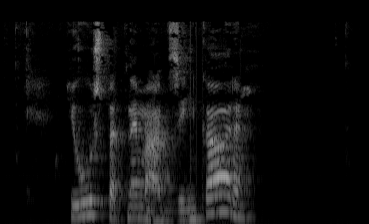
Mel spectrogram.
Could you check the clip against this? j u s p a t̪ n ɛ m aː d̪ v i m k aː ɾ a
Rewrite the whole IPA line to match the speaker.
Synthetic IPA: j uː s p a t̪ n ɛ m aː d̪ z i ɲ k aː ɾ a

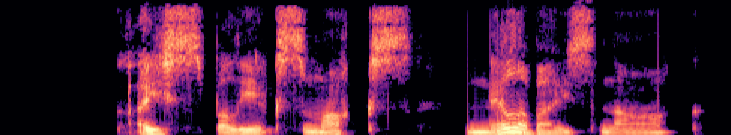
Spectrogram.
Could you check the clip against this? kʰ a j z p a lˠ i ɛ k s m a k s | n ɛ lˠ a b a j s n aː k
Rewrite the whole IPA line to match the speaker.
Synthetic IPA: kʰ a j s p a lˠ i ɛ k s m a k s | n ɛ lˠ a b a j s n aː k

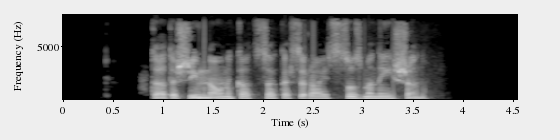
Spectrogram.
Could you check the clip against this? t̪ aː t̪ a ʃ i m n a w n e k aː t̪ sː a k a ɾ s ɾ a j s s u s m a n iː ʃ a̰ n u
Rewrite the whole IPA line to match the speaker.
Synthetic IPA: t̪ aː t̪ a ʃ i m n a w n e k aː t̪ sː a k a ɾ s ɾ a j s s u z m a n iː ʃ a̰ n u

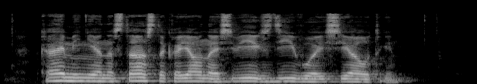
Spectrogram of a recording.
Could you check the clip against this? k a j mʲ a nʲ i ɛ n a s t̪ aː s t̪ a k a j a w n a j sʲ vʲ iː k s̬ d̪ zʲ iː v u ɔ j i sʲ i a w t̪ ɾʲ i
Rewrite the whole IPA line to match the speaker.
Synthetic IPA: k a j mʲ i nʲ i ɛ n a s t̪ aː s t̪ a k a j a w n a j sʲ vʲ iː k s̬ d̪ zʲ iː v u ɔ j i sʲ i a w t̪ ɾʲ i

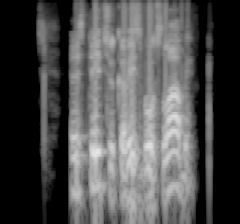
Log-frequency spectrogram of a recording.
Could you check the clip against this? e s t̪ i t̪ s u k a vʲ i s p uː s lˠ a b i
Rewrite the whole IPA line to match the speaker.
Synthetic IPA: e s t̪ i t̪ s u k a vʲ i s b uː s lˠ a b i

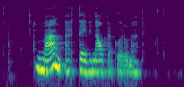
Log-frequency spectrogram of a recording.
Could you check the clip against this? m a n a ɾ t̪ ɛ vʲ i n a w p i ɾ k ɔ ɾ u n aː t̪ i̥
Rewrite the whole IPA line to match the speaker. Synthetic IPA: m a n a ɾ t̪ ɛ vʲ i n a w p a ɾ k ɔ ɾ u n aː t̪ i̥

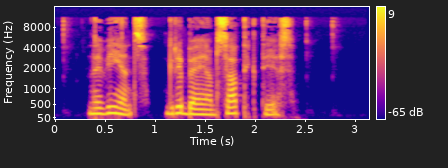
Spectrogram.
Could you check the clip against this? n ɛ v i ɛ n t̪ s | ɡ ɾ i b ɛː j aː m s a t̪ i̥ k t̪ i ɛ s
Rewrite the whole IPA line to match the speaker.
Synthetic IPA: n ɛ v i ɛ n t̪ s | ɡ ɾ i b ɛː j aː m s a t̪ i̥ k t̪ i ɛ s

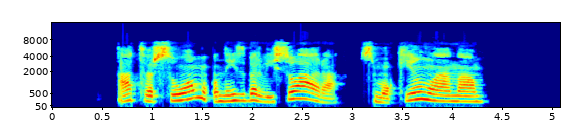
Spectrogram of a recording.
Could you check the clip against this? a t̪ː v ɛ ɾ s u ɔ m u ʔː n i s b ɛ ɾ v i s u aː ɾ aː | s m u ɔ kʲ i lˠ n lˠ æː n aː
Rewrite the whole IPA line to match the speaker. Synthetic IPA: a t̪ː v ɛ ɾ s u ɔ m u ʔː n i z b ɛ ɾ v i s u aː ɾ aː | s m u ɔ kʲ i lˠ n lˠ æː n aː

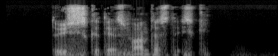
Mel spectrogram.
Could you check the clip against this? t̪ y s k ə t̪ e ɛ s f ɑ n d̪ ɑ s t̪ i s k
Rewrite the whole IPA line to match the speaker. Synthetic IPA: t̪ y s k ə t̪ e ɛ s f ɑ n t̪ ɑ s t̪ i s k

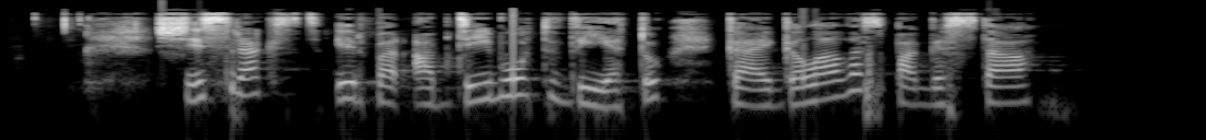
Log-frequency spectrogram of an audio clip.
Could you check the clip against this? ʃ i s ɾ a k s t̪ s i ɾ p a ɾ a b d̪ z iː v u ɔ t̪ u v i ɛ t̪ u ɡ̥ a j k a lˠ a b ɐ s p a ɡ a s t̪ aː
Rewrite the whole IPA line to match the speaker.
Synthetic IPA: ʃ i s ɾ a k s t̪ s i ɾ p a ɾ a b d̪ z iː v u ɔ t̪ u v i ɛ t̪ u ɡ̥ a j ɡ a lˠ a v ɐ s p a ɡ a s t̪ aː

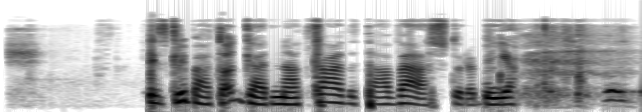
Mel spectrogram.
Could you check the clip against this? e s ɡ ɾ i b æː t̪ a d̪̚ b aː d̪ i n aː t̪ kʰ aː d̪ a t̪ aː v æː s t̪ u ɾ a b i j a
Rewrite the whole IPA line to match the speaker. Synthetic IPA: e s ɡ ɾ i b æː t̪ a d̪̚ ɡ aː d̪ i n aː t̪ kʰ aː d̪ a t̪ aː v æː s t̪ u ɾ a b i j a

